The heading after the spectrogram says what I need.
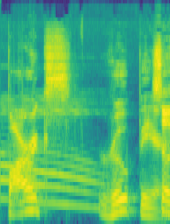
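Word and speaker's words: Barq's: Well, what I thought my whole life was Barg's root beer. Oh. I'm pretty sure it's Barb's root beer.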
